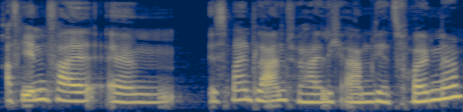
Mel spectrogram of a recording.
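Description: A woman in her twenties chatting casually as a podcast co-host, self-ironic, with a hoarse, raspy smoker's voice. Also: a little high, steady tone, moderate pace. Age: 20s.

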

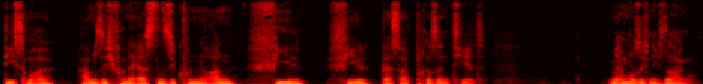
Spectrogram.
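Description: A man's voice: on the low side, expressive, normal speed, dark tone, husky, dry recording, studio quality. A man chatting casually about football as a pundit on a podcast, emphatic and colloquial, speaking straight to his listeners. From Berlin.

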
